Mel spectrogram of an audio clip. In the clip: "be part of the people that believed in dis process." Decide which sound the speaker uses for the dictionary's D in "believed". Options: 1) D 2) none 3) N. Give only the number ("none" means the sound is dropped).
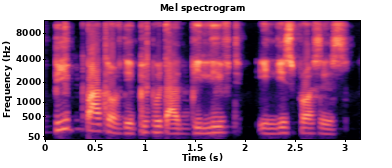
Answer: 1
